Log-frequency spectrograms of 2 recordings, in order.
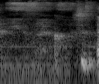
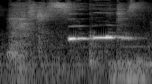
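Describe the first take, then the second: First: Hushed, voiceless gush; swooning whisper. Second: Very high, drawn-out swooning squeal; gushing squeal. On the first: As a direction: whisper it, overcome by the crush. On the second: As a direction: squeal it out, loud and slow. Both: Real, not acted. Gushing over her crush.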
